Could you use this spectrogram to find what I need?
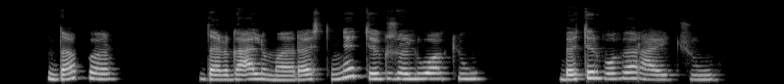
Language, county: Lithuanian, Vilnius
